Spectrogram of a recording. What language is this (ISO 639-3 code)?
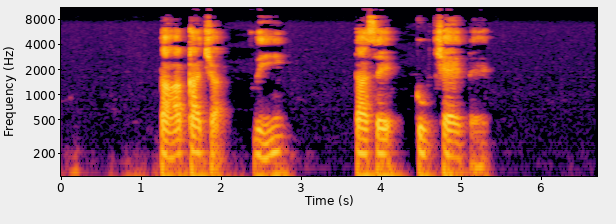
cut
